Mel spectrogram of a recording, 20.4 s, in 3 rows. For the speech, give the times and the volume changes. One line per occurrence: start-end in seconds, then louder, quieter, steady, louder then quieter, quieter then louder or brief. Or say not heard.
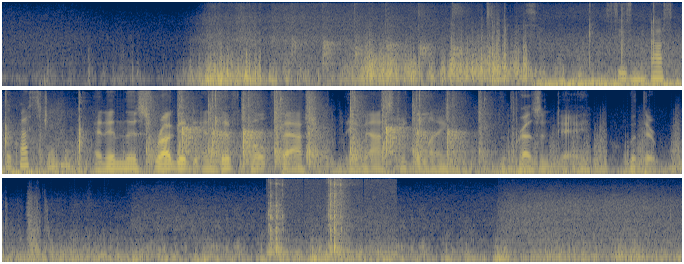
6.0-13.3 louder then quieter.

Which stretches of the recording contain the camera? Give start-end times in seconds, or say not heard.
16.2-17.6.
